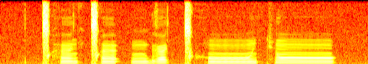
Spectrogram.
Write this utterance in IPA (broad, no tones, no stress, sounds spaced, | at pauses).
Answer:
ǀʰ ɛ̃ ǀ ɛ̃ ʔ ŋ ɡ æ ǀʰ õː c õː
